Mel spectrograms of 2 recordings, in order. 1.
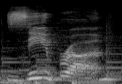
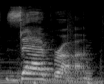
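Ela é dita com sotaque americano. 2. Ela é dita com sotaque britânico. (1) "em inglês americano" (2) "No inglês britânico"

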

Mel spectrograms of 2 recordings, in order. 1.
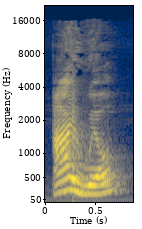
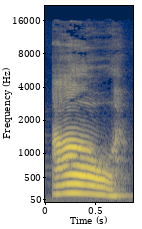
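É dito como duas palavras completas. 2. É contraído em uma única sílaba. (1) "I will fica I'll" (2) "I will fica I'll"

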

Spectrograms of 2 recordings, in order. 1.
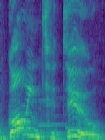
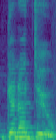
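Cada palavra é dita completa e separadamente. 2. 'Going to' é reduzido a uma palavra curta. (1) "O going to do vai virar gonna do" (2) "vai virar gonna do"

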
